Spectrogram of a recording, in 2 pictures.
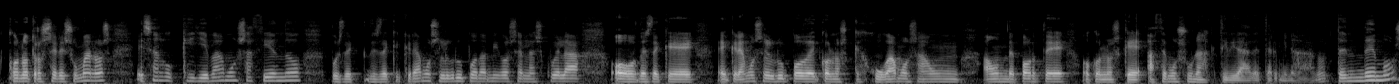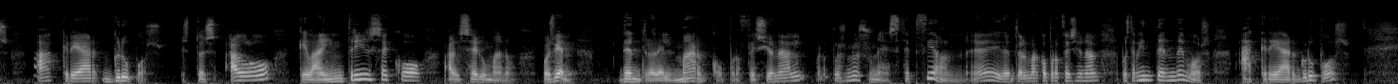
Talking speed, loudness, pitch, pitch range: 180 wpm, -28 LUFS, 140 Hz, 125-175 Hz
